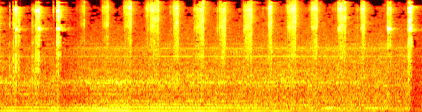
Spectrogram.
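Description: Fingernails scratch and flick across the dark plastic comb teeth and bristle brush of a small dual-sided eyebrow brush-comb with a light handle, held close. This makes a quick, fairly steady run of crisp, high-pitched ticks and rasps over a constant low hum.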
